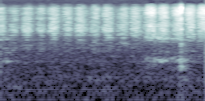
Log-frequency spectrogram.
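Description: Faint, quick rubbing of a bare hand over fabric laid on a gel printing plate, pressing down a ghost print of the leftover paint. The strokes grow a little louder near the end.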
